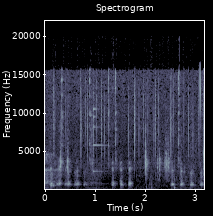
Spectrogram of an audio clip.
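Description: Minecraft chickens cluck in short bursts of rapid, repeated clucks with brief pauses between groups, close but fairly quiet.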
